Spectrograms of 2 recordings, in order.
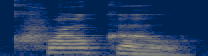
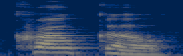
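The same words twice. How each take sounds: First: Croco, said KROH-koh, both o's long; name pronounced. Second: Croco again as KROH-koh, slow and falling; name repeated. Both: Shown as a demonstration. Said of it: "And it's pronounced".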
